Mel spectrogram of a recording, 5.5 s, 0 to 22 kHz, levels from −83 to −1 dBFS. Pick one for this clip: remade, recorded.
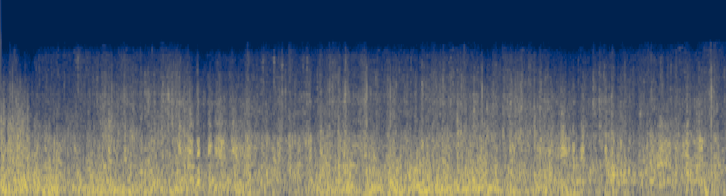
recorded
